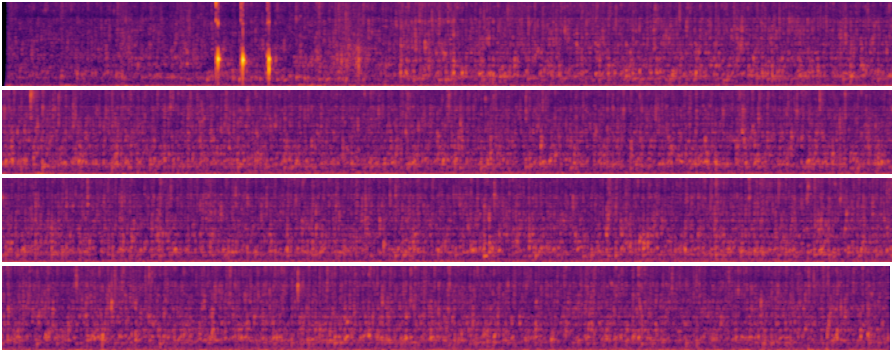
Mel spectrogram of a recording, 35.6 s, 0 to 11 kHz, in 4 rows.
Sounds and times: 0.0s rain 35.5s
0.0s single stream water fountain 35.5s
2.2s dripping 4.8s

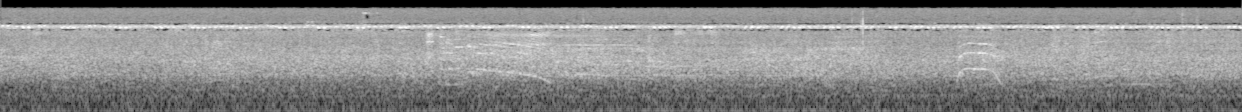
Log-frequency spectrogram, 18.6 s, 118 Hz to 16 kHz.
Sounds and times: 6.4s hooting and hollering 9.5s
14.3s hooting and hollering 15.8s

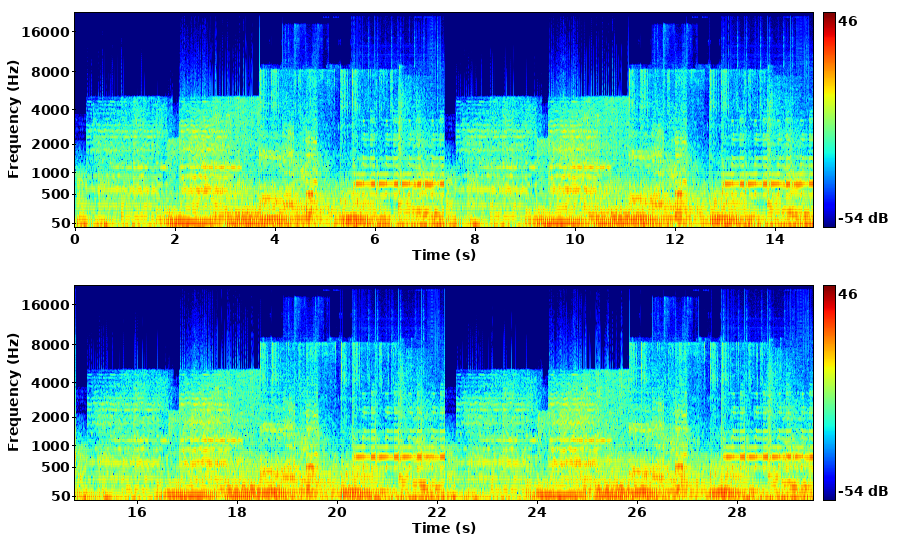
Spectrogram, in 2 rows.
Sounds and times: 2.5s Drum Loop 7.4s
10.9s Drum Loop 14.8s
18.3s Drum Loop 22.2s
25.8s Drum Loop 29.5s

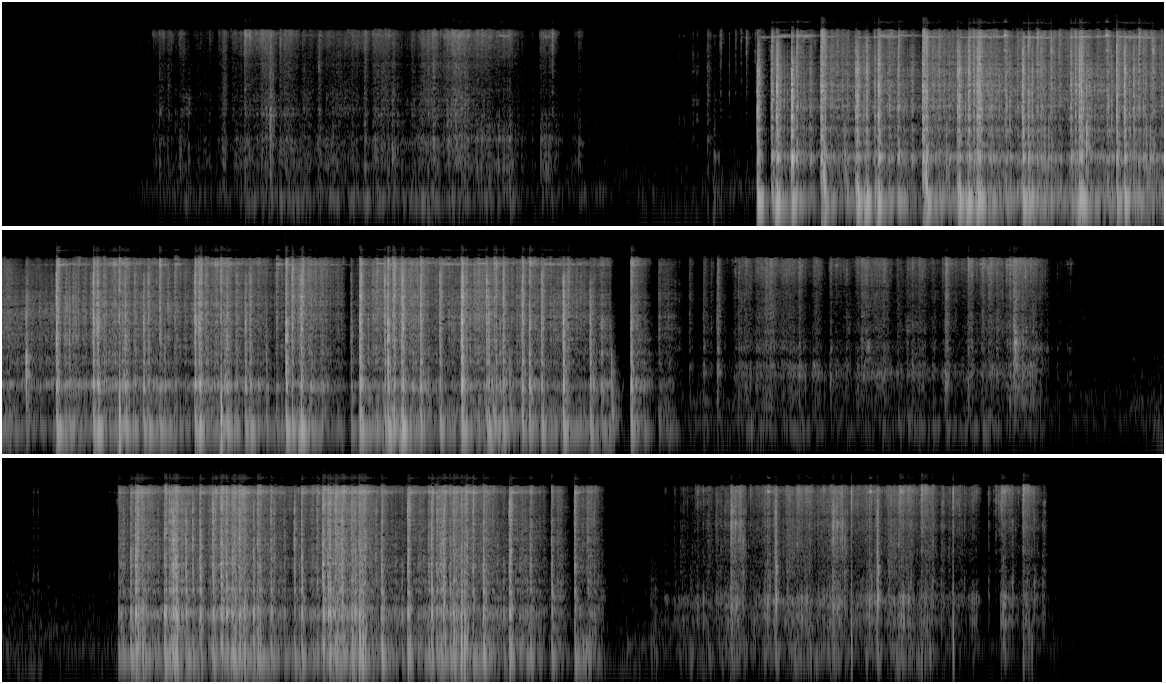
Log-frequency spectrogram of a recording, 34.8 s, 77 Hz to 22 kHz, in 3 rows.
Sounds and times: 7.1s change dropping 18.8s
24.4s change dropping 29.2s

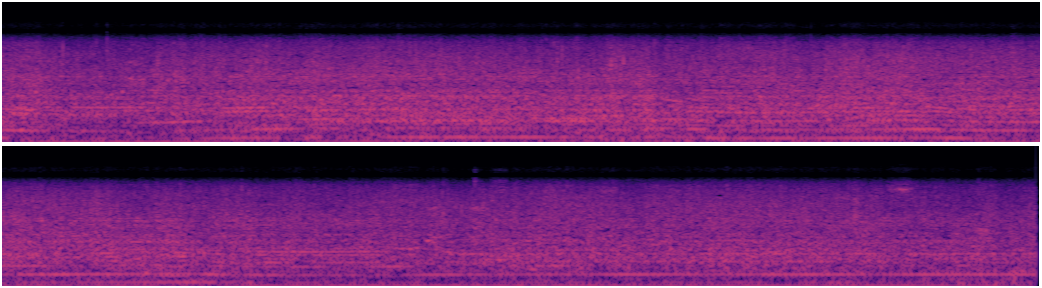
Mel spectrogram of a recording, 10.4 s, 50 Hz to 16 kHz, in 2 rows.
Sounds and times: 0.0s chatter of other passengers on the boat 10.3s
0.0s engine revving 10.3s
0.0s horns are blown by other vessels 10.3s
0.0s water 10.3s

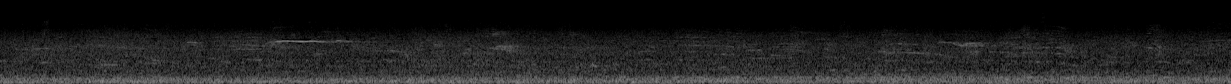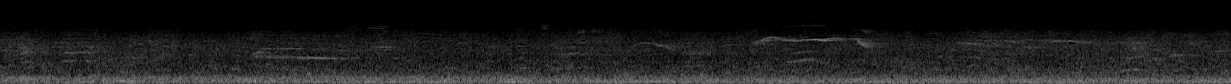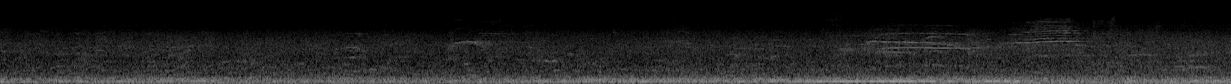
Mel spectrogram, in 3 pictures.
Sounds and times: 0.0s people passing-by 36.9s
0.1s children's voices 36.9s
29.0s cars 36.9s

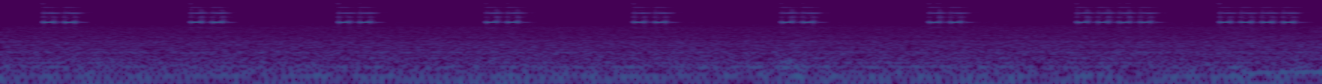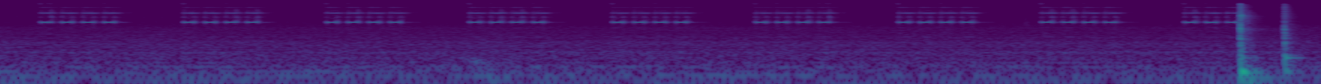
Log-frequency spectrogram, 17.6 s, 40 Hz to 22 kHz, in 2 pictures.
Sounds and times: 0.3s digital alarm clock 0.6s
1.3s digital alarm clock 1.6s
2.3s digital alarm clock 2.6s
3.2s digital alarm clock 3.5s
4.2s digital alarm clock 4.5s
5.2s digital alarm clock 5.5s
6.2s digital alarm clock 6.5s
7.2s digital alarm clock 17.1s

